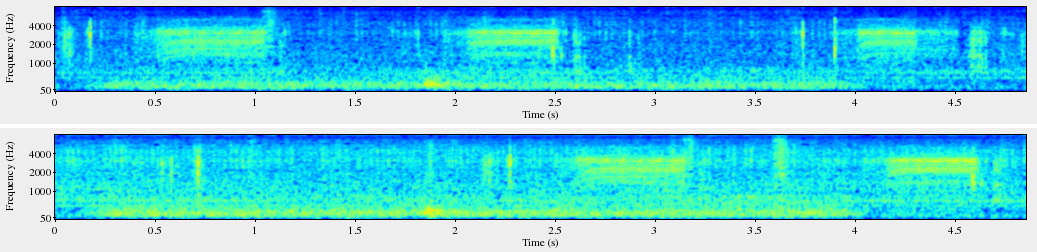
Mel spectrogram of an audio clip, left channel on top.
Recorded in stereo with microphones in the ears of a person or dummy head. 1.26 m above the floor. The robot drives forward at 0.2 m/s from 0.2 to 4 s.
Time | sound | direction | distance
1.8 | a thud | 15° left (ahead or behind) | 3.5 m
